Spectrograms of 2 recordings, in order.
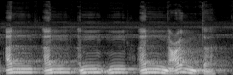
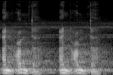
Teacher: huruf nun sukun ini memiliki sifat ghunah jadi digunahkan walaupun sedikit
